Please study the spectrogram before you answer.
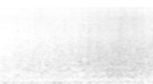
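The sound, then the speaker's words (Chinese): Calm sea waves lap on a beach in a faint, steady wash of noise that swells slightly toward the end, with no voices. “平静的海浪拍打着海滩，彰显了大海和陆地的和谐统一。”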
